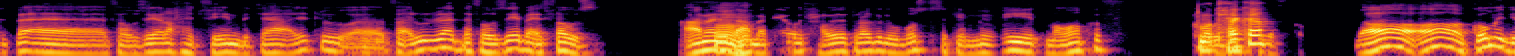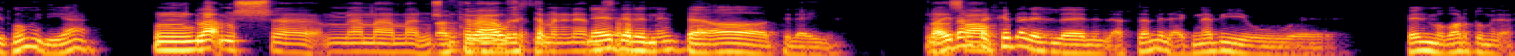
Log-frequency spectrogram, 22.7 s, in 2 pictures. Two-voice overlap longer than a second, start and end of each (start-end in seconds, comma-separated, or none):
14.6-16.2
